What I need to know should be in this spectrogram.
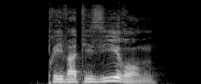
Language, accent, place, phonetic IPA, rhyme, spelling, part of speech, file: German, Germany, Berlin, [pʁivatiˈziːʁʊŋ], -iːʁʊŋ, Privatisierung, noun, De-Privatisierung.ogg
- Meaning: privatization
